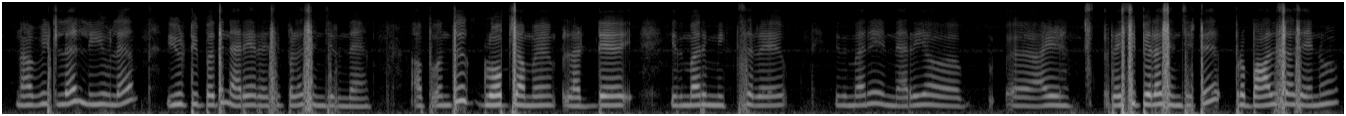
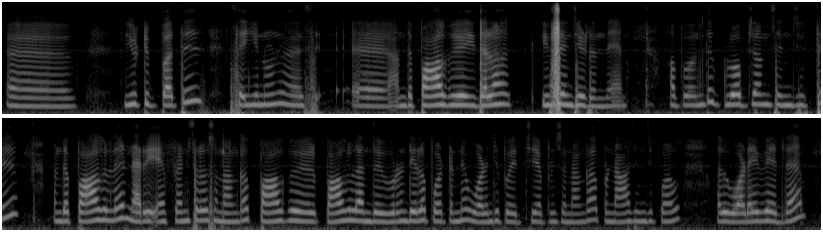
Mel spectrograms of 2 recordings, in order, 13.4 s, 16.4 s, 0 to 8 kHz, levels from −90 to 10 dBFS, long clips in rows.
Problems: echo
